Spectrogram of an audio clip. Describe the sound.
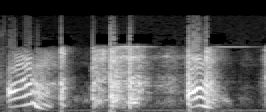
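Several sharp, irregular clacks of sword fighting, as Christopher Walken rehearses for the role of Captain Hook in an NBC show, clash over a narrow phone line, mixed with strained vocal sounds and talking.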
